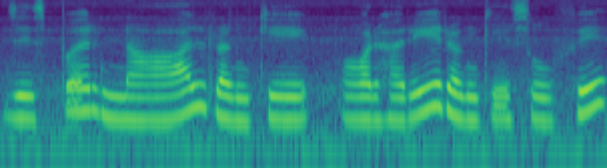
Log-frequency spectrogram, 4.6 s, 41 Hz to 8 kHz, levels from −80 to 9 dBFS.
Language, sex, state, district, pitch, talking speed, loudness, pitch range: Hindi, female, Chhattisgarh, Raipur, 195 Hz, 145 wpm, -16 LUFS, 190-220 Hz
